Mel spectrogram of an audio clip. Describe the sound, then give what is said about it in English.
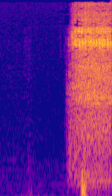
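A saw abruptly starts up after a moment of near silence, a loud, high-pitched mechanical whine with a brief low thump as it kicks in, running steadily to the end. “They were sawing a lady in half with a saw like this.”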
